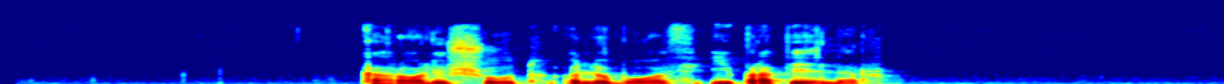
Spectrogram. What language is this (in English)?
Russian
